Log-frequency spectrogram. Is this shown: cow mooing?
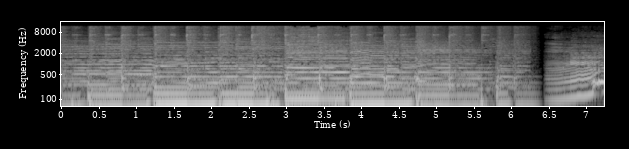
yes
